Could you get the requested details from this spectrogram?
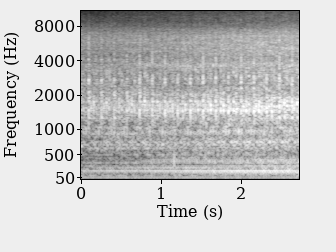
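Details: SsangYong Rexton 2.7 diesel idling with a steady, fast tapping knock over the clatter at an even rate; knock vanished when injector connectors were unplugged, so a shop blamed the injectors, but the owner doubts it; origin unconfirmed.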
